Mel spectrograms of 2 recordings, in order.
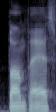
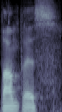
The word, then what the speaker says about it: Bumpass: know I worked in Bumpass Virginia that's a place bump ass it's Bumpus but it's spelled Bumpass have you ever been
